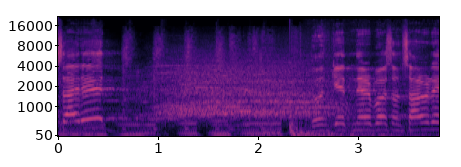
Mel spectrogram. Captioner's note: cheers and applause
